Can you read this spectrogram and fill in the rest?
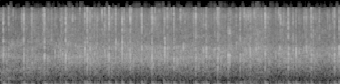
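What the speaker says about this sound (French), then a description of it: "Normalement, vous applaudissez, c'est cool." Audience at a French conference keynote applauding, a dense steady patter of many hands clapping throughout, moderately loud and filling the room.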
